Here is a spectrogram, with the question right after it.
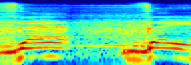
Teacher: be careful that interdental voiced consonant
